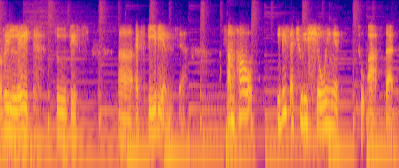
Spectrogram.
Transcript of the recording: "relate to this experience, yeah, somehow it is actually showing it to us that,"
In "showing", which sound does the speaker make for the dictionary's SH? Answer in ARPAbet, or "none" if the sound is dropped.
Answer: SH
